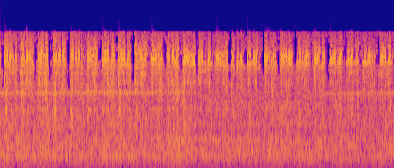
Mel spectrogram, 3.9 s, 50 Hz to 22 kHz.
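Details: Mitsubishi Eclipse GS (DSM, 420A engine) at idle: fast shrill chirping rattle about three times a second, first thought timing belt; confirmed failing AC compressor.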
